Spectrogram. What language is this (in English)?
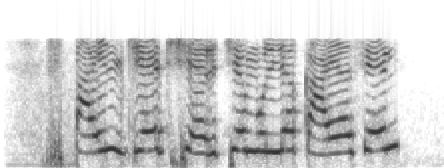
Marathi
